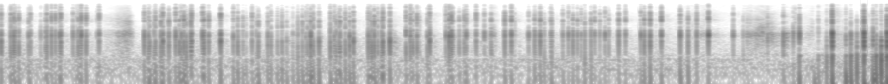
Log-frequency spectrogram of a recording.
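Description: Long nails tap and scratch rapidly across the back and handle of a flat, paddle-shaped solid wooden hairbrush held sideways. The result is a dense, irregular stream of dry, crackly clicks with a bright, high edge and almost no low end. Each tap stops short with no ring.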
